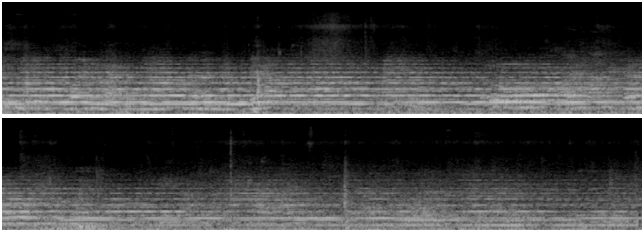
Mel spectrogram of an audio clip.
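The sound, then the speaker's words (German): The large peace bell of the rebuilt Frauenkirche rings steadily for a peace prayer service, its deep sustained tones overlapping and humming continuously throughout, with faint outdoor ambience and no talking. “Jetzt läutet die Friedensglocke zur Friedensandacht in der wiedererrichteten Frauenkirche.”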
